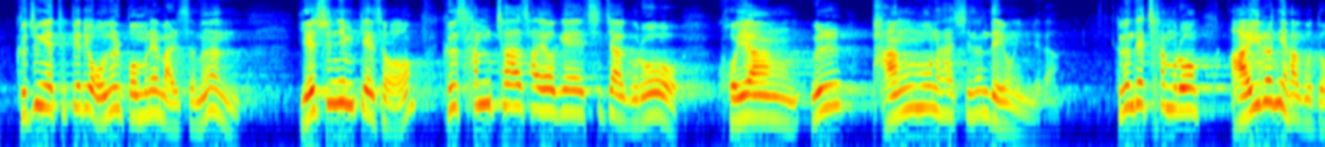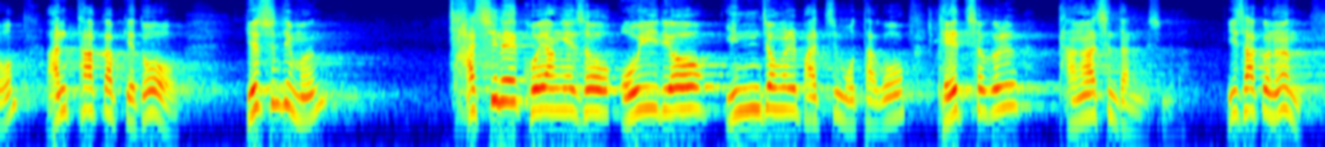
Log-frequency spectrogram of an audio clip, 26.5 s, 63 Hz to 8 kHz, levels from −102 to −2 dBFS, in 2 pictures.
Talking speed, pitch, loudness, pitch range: 220 characters per minute, 230 Hz, -27 LUFS, 200-290 Hz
